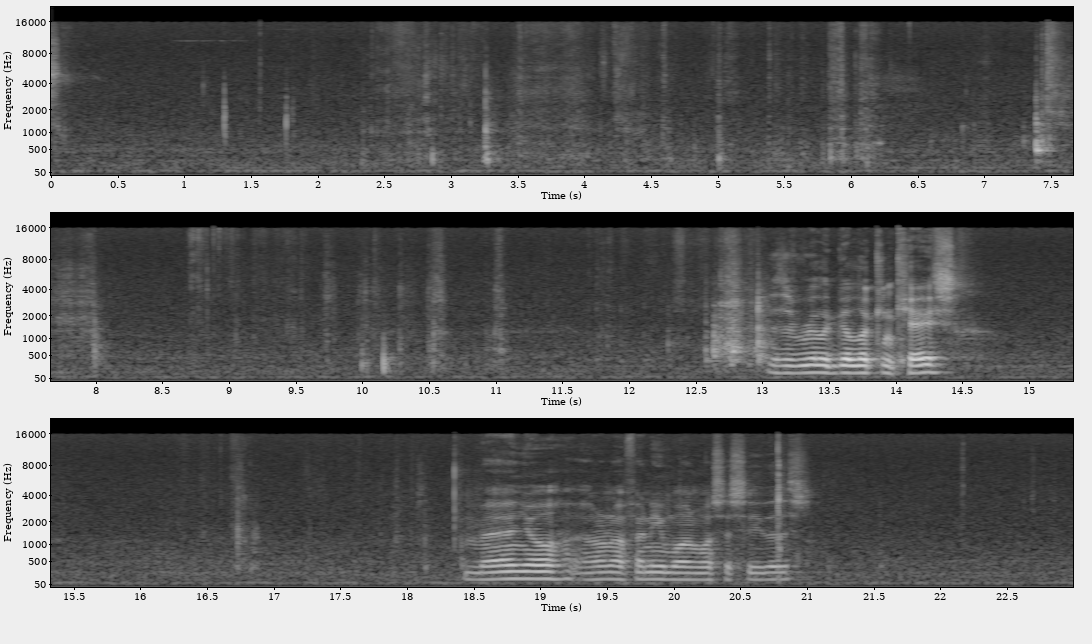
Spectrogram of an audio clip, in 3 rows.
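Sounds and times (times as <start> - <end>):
cardboard box handling noise: 2.3 - 6.3.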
